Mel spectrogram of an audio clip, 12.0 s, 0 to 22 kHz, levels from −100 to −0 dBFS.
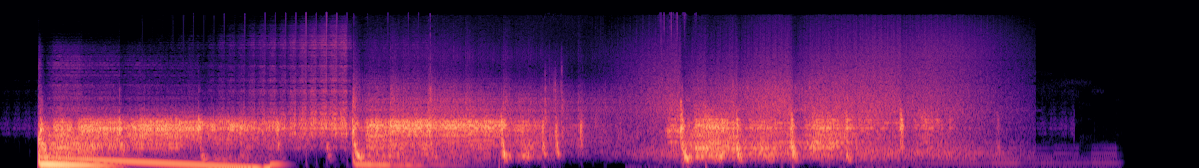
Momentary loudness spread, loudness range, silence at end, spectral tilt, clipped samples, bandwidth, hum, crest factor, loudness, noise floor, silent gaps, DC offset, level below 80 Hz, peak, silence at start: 15 LU; 9 LU; 2 s; -7 dB/octave; under 0.1%; 12 kHz; none; 18 dB; -22 LUFS; -65 dBFS; none; under 0.1%; -28 dBFS; -4 dBFS; 0.4 s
